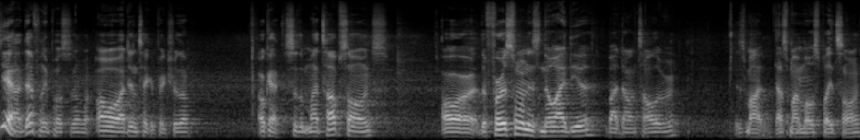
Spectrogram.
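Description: A man's unremarkable speaking voice, medium in pitch, at a moderate pace with fairly even intonation. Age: young. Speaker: podcast host. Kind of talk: casual chat.

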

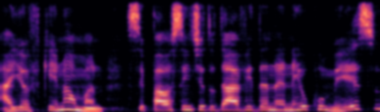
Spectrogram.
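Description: At a moderate pace, a woman speaks in an ordinary speaking voice at medium pitch. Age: 20s. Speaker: rapper and songwriter. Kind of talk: casual chat.

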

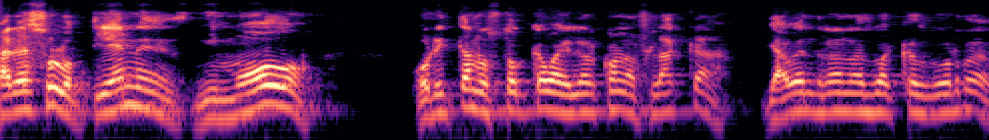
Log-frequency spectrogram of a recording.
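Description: A man speaks with a Mexican accent at a high pitch. His tone is dark and mellow, and his intonation is fairly even. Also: moderate pace. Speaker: insurance agent. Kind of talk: casual chat.

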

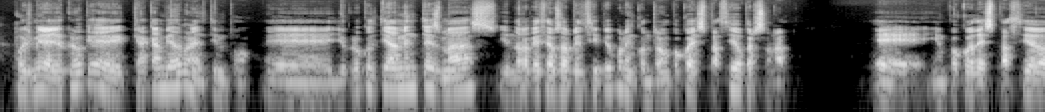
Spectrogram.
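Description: It's a normal speaking voice at a moderate pace with lively intonation, recorded dry and close with no echo. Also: man, medium pitch for a man. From Madrid, Spain, raised partly in Belgium. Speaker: venture capital investor. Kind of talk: casual interview.

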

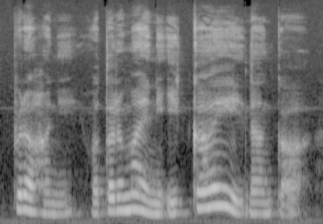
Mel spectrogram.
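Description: A woman speaks very slowly in a dark, mellow tone with lively intonation. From Shizuoka, Japan. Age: 20s. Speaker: medical student, podcast co-host. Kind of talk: casual chat.

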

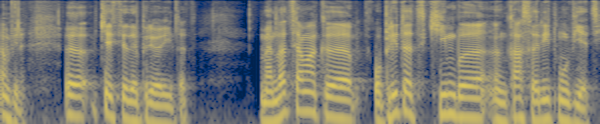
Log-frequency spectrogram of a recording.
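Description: A man's ordinary speaking voice at a medium pitch, moderate in pace, with ordinary pitch variation and very even loudness. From rural Romania. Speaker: grocer and restaurateur. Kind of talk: casual chat.

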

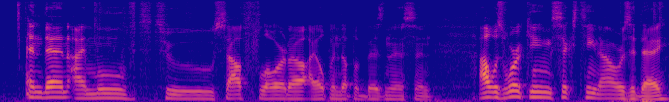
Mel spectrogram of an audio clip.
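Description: A man talks at a moderate pace with ordinary pitch variation in a plain, everyday voice. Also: medium pitch for a man. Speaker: podcast co-host. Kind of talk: casual chat.

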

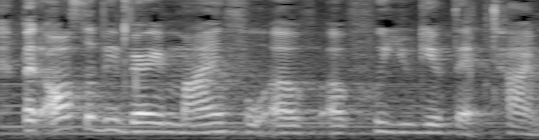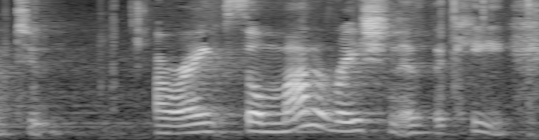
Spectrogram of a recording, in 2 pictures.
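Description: With an animated tone, a woman talks at a fairly quick pace against noticeable background noise. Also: medium pitch for a woman, ordinary pitch variation. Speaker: spiritual podcast host, numerology and tarot reader. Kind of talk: casual solo podcast talk with tarot reading. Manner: animated, many filler words like okay and right.

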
